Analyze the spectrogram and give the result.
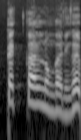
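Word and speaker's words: Pekalongan: 그리고 또 이제 그 2009년에 이제 모범 사례로 인도네시아 낸 거 중에 하나가 이제 아까 백갈론관인가 뭐 발음은 이제 다르게 했는데 저희는 페칼론간이라고 이렇게 영어식으로 발음하고 있는데 페칼론간이라고 하는 그 자바서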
